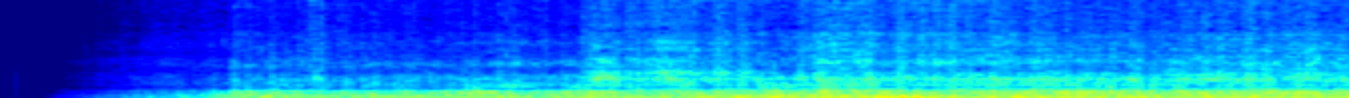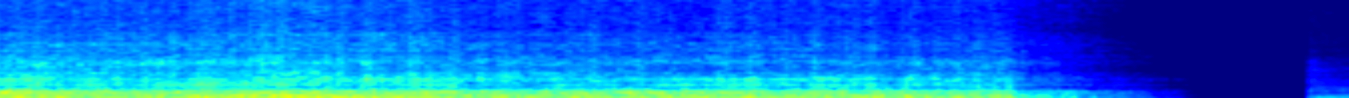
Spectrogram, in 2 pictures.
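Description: Waves wash onto a beach.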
